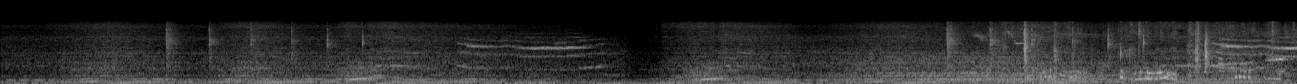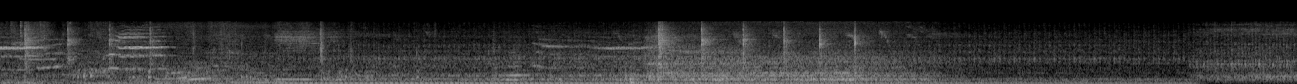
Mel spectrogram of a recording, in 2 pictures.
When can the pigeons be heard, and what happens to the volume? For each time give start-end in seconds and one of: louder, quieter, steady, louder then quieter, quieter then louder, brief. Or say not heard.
9.8-17.4 quieter.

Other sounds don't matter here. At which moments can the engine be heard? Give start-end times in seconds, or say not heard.
0.0-25.9.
